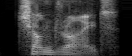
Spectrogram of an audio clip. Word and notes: chondrite: British English

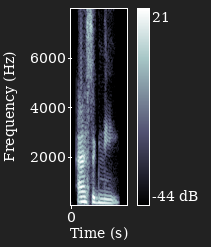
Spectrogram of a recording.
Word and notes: assignee: Indian

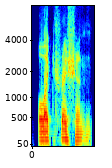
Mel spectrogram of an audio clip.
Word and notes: electrician: American English

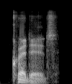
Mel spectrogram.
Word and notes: credit: British English

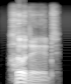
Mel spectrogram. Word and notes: hooded: British English

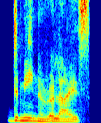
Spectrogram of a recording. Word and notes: demineralize: Indian

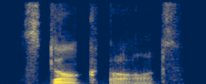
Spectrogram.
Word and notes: stockpot: British English

